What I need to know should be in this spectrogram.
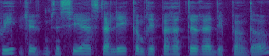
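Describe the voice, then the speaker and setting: Fairly high-pitched for a man, his voice has a dark, mellow tone, ordinary pitch variation and a fairly slow pace. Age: 70s. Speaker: retired watchmaker. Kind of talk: testimony.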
